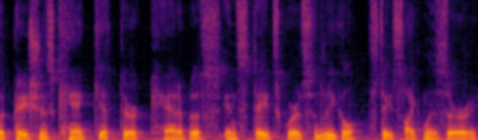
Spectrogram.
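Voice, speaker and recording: A man with a normal speaking voice, fairly low pitch, lively intonation and a moderate pace. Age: 60s. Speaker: cannabis advocate facing criminal charges. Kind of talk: testimony.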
